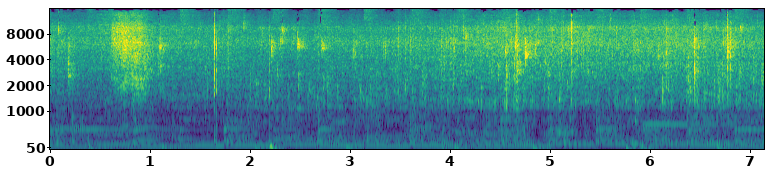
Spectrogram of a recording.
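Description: Bread pakoras sizzling and crackling as they deep-fry in hot oil in a steel kadhai, with metal utensils clicking against the pan as they are turned. There is one sharp clink about two seconds in.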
